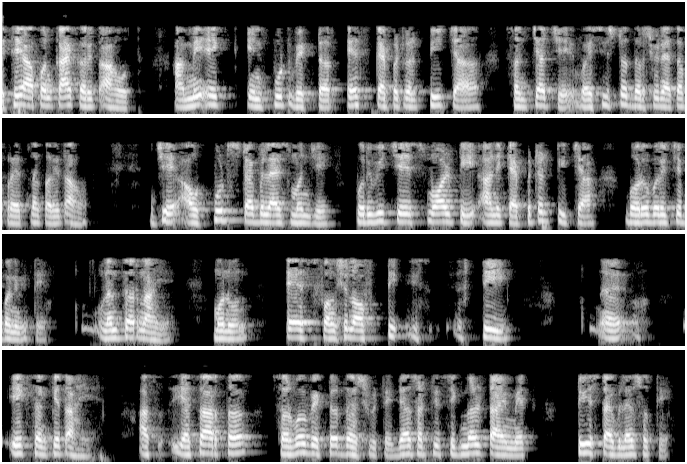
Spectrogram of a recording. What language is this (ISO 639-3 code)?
mar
